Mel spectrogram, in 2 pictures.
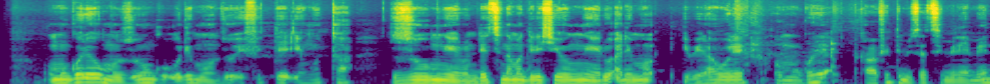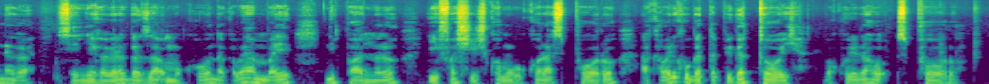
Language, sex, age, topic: Kinyarwanda, male, 18-24, health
